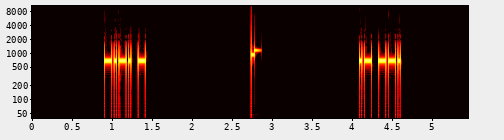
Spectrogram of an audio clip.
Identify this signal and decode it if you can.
Morse code, heard as a keyed tone, about 39 wpm, 700 Hz. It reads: CT AG
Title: Top Two Letter Combinations in Words 40wpm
